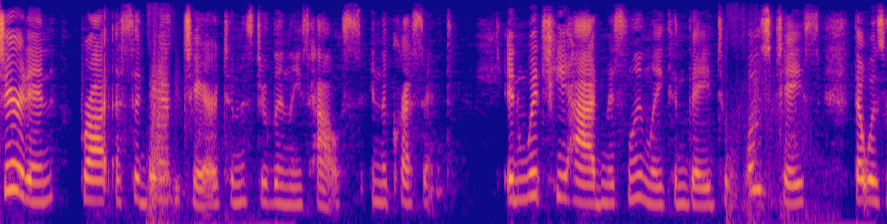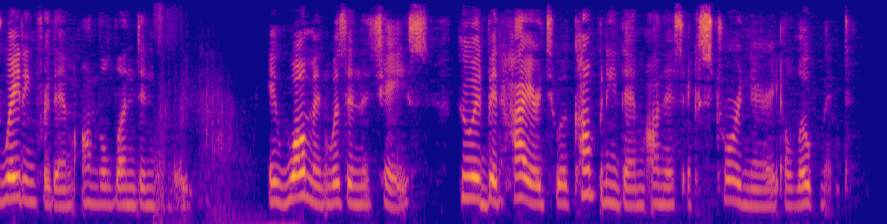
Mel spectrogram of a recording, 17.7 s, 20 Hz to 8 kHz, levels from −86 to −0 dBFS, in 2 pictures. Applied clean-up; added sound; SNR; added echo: neural separator model SepFormer DNS4.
